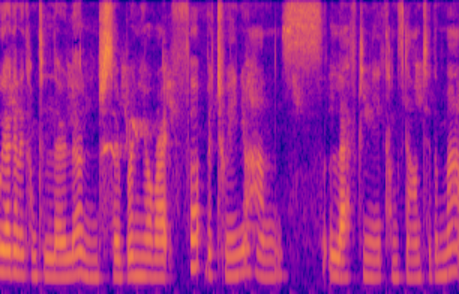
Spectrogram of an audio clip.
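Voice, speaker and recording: This speaker has a British accent and a dark, mellow tone, calm and fairly even in intonation. The pace is fairly slow. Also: woman. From UK. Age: 20s. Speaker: yoga teacher. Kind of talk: guided yoga class instruction. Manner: calm, steady pace.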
